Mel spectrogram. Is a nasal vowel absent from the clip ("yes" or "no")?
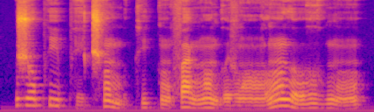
no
